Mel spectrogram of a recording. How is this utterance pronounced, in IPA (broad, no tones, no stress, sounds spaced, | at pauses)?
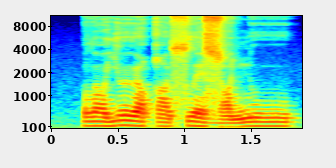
l ɔ j ɵː q a sʷ ɛ ɮ ɒ ɲ u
